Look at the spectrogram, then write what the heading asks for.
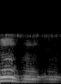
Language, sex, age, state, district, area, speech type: Santali, male, 45-60, Odisha, Mayurbhanj, rural, conversation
